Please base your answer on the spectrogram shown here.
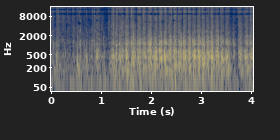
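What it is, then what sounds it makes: Woven straw hat being scratched. Fingertips and nails scratch and rub a large wide-brim woven straw hat with navy trim, worn on the head. A soft, faint rustle for the first second gives way to fast, dry, raspy scratching strokes, about three or four per second in a loosely uneven rhythm. The sound sits mostly in the mid range, with a brief dip near the end.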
